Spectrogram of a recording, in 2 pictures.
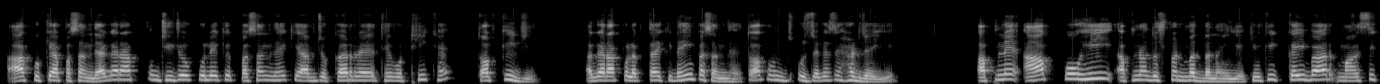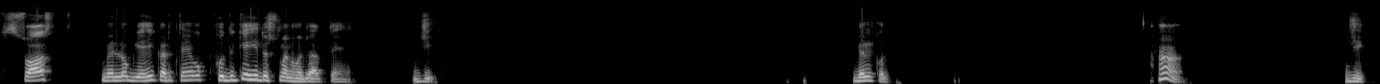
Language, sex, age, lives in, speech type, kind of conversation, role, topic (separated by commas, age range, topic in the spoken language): Hindi, male, 55-59, India, conversation, unstructured, none, आपके अनुसार मानसिक स्वास्थ्य क्यों ज़रूरी है?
